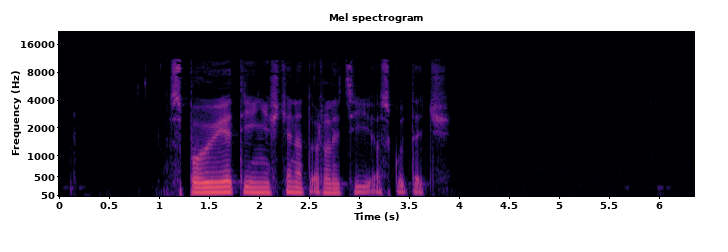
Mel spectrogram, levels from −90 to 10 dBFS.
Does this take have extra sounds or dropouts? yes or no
no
